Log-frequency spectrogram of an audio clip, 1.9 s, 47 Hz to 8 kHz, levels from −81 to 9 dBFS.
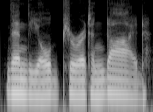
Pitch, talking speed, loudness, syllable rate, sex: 100 Hz, 155 wpm, -15 LUFS, 4.1 syllables/s, male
